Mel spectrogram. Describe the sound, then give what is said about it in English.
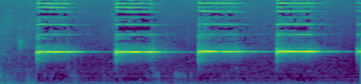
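A parrot named Tango mimics a construction truck's reversing alarm: four steady, evenly spaced beeps at a high, piercing pitch, each lasting nearly a second, loud and alone with no talking. “That's not a construction truck backing up. It's Tango.”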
